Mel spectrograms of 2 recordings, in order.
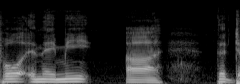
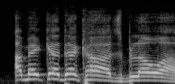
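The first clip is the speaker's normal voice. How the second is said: bad put-on French accent, pitched up; 8 semitones higher than usual. Retelling a movie scene, answering what his power is, in a terrible French accent. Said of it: "I do a terrible French accent".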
